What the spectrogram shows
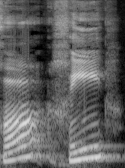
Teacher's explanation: kalau kha dia alhams ada udara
